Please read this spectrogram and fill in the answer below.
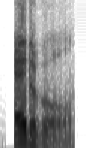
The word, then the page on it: edible: British English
